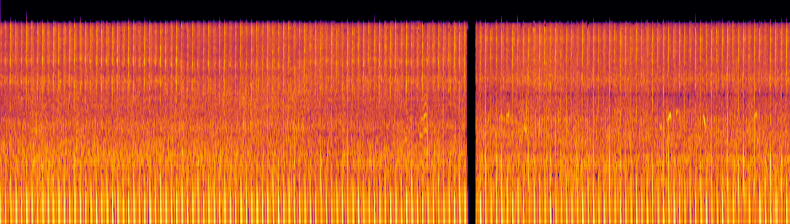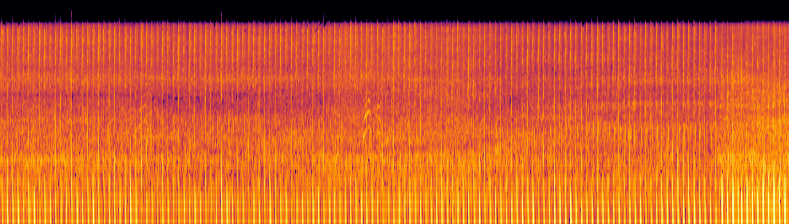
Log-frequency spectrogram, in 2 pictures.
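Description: Single-cylinder diesel 'Peter' engine driving a tubewell pump, chugging in a rapid, even beat, with water gushing from the outlet pipe into a pool. The sound cuts out for an instant about nine seconds in.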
